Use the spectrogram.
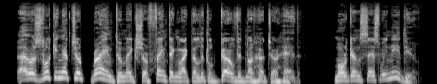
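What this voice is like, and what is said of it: Heavy Russian accent. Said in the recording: “the bald man with the heavy Russian accent said”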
